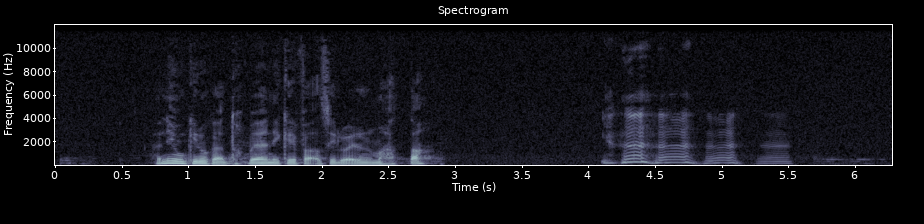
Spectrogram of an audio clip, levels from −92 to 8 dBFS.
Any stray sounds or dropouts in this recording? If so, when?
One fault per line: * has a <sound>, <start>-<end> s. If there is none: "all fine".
* has a laugh, 4.1-5.5 s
